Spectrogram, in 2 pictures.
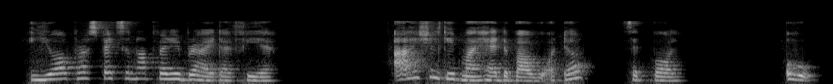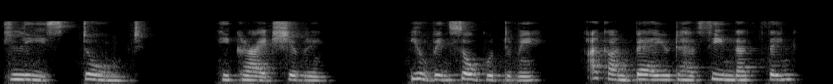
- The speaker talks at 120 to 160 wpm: Yes, average, 140 wpm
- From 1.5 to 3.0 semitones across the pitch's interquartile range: No, average, 4.0 semitones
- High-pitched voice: Yes, high, 210 Hz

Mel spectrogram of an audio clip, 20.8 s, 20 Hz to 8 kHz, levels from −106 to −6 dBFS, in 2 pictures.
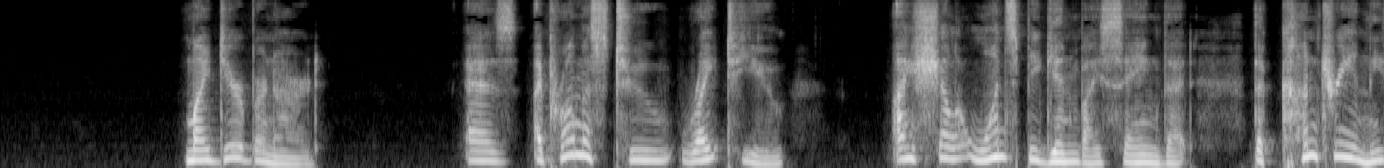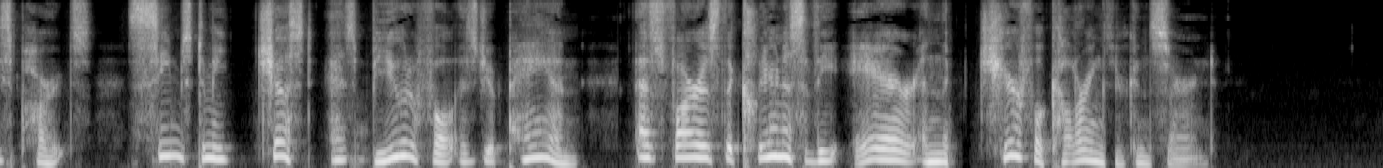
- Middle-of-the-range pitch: Yes, medium, 175 Hz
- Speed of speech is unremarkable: No, slow, 130 wpm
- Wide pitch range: Yes, wide, 6.5 semitones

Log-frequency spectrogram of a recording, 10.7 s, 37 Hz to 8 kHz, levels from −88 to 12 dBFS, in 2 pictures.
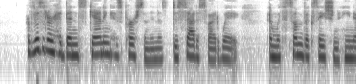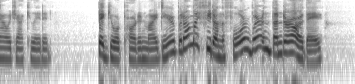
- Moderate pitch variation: No, wide, 6.3 semitones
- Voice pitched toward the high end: Yes, high, 215 Hz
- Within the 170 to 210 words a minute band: Yes, average, 200 wpm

